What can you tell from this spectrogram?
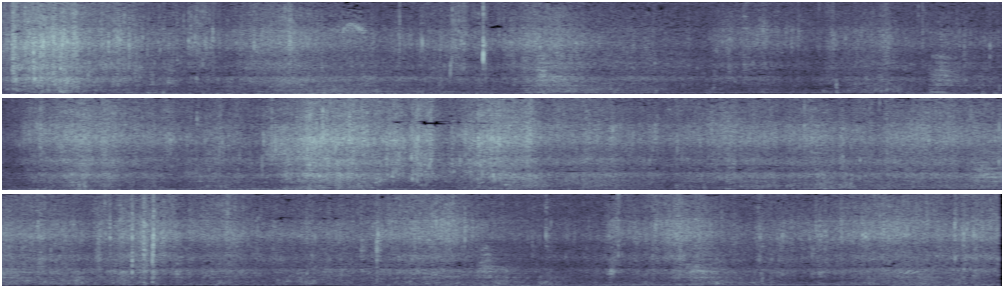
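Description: Wind gusting across the microphone over small waves lapping at a lake shore, with the rushing coming in surges every couple of seconds in the first half.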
